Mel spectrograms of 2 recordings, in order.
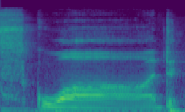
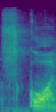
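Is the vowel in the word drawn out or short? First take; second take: drawn out; short. First: The vowel is stretched out long. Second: The vowel is short and clipped. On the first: The speaker calls it right. "there's five A's in Squad" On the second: The speaker calls it wrong. "it's not Squad"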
